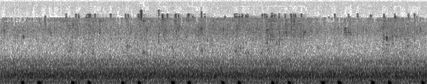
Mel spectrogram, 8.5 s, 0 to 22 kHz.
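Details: Heartbeat heard in the mother's belly, as from within the womb: muffled, regular paired thumps at about 60 per minute over a low rumbling hum.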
